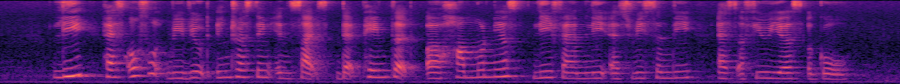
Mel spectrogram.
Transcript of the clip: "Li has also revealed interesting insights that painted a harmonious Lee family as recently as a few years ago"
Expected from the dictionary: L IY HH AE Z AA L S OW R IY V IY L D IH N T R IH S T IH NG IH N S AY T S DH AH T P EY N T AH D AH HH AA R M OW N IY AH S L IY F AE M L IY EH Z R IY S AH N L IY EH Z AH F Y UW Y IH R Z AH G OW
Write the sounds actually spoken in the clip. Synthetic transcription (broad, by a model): L IY HH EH S AA L S OW R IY V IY D IH N T R IH S T IH NG IH N S AY T S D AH T P EY N T AH D AH HH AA M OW N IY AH S L IY F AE M L IY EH S R IY S AH N L IY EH S AH F Y UW Y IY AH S AH G OW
